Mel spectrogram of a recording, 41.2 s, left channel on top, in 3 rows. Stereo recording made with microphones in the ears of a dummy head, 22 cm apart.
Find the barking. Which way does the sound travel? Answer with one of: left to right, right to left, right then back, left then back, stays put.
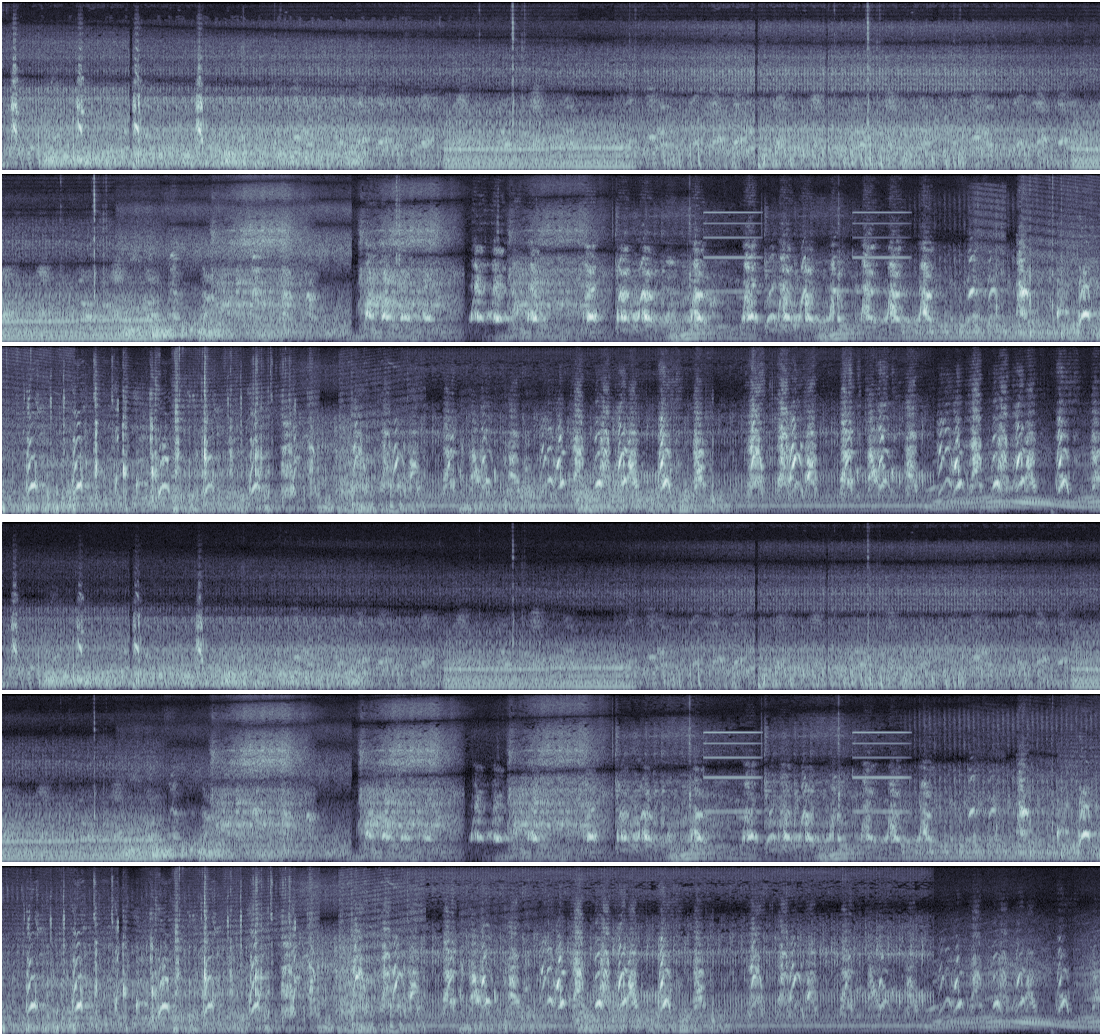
right then back.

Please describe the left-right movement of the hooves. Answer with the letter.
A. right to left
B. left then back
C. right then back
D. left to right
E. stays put
D.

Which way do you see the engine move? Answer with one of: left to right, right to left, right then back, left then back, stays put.
left to right.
